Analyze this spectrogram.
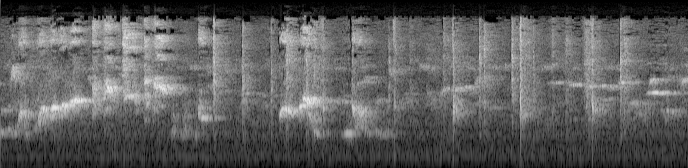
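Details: White-rumped shama song for masteran training: energetic bursts of harsh scratchy notes mixed with bright whistles, followed by scattered clicks and quieter high notes over a low hum.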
